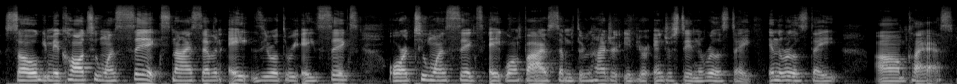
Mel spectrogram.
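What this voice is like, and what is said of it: Speaking very fast. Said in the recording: “you're going to have to repeat that and slow that down a little bit... Slow it down... because I'm talking too fast”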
